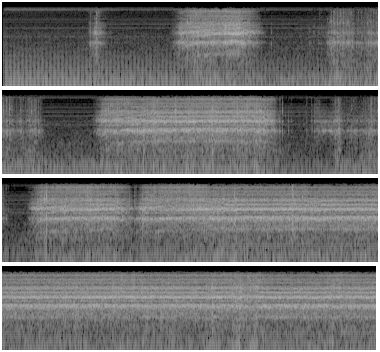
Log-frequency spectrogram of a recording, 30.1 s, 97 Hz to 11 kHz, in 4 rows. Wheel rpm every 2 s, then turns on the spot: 0, 20, 80, 20, 30, 150, 90, 30, 120, 150, 160, 160, 160, 160, 160.
6-8 12-14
